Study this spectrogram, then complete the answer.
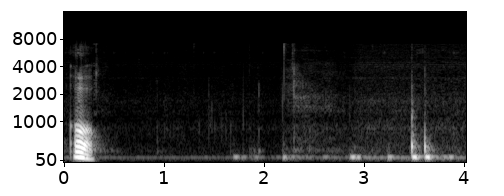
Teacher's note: the tongue retains the natural relaxed position, and the lips are making a small circle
